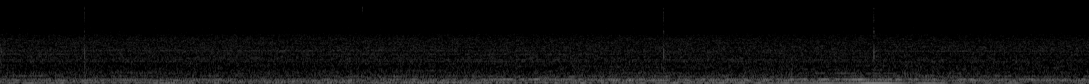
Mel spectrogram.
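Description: Quiet room tone: a steady hiss and low hum from the recording setup, with four faint computer-mouse clicks spread through it.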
